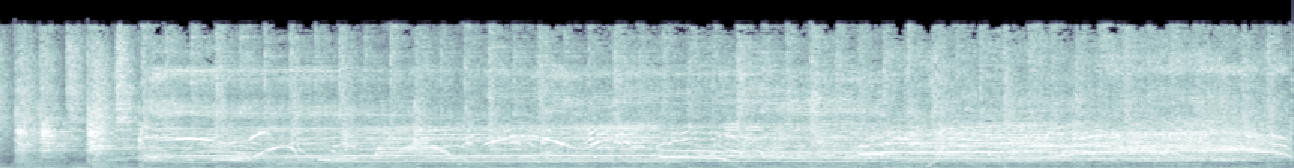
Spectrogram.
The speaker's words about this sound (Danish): Så mange på én gang, der råbte og skreg, og de skreg virkelig.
